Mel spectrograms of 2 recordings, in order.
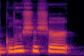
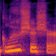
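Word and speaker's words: Gloucestershire: sergeant Carter of the glue shirt glues gluten oh my gosh glutes sure police oh that Chester Shire glue sure sure you say it like glue sure sure it's like washer sure glue sure sure police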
